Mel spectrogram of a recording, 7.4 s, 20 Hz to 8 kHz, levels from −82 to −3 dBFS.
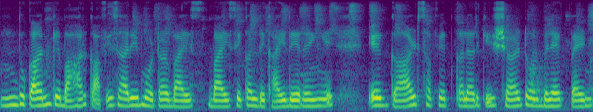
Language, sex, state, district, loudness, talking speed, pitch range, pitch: Hindi, female, Bihar, West Champaran, -17 LUFS, 180 wpm, 175-200 Hz, 185 Hz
